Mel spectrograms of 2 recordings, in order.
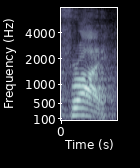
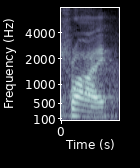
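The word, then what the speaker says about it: Frei: game here to play I think FY is the right pronunciation I'm not sure i' far as I've heard Fabian fry should be the pronunciation Rodriguez is going to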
